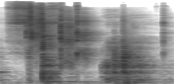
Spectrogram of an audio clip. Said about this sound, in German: Richtig schön nah am Mikro einschenken.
